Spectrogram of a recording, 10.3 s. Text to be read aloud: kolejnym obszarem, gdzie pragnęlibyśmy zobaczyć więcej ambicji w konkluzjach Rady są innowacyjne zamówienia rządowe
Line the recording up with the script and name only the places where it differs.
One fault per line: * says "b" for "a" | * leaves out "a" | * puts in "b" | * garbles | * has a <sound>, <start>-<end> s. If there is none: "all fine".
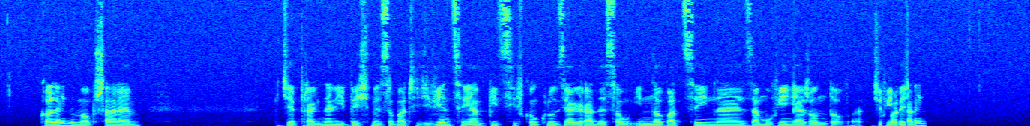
* garbles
